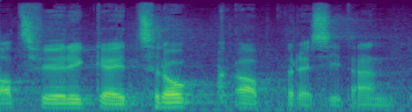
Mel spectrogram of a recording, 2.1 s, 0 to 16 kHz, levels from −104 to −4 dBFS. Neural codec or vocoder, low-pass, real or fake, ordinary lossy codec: none; 14.4 kHz; real; none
